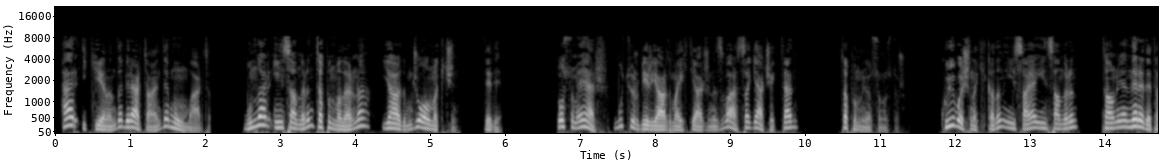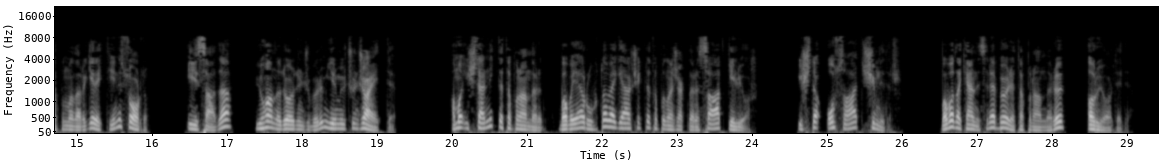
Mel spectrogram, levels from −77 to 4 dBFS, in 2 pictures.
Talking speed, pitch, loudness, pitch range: 130 wpm, 155 Hz, -23 LUFS, 120-180 Hz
